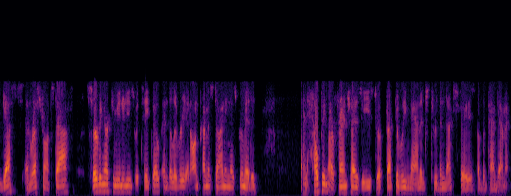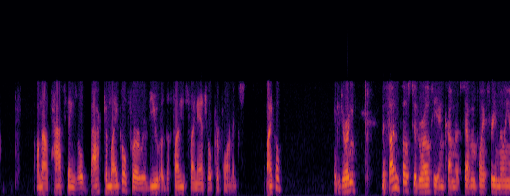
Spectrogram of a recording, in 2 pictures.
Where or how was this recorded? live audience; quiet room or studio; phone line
phone line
